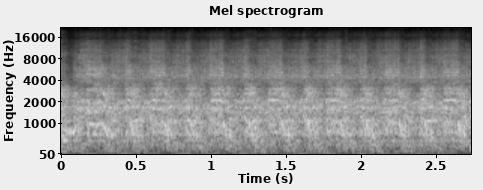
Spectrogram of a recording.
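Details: 1973 Harley FX 74ci Shovelhead Super Glide after frame swap, old varnished gas, choke off, wide-open throttle: steady starter churn with even compression pulses about six a second, never catches; cranks but won't start, plugs likely wet, ignition module later found burned.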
